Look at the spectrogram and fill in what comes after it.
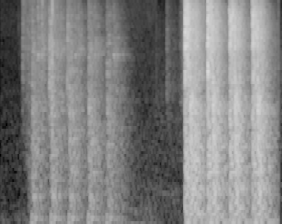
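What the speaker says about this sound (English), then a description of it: "And then there were the loud knocks at the door." Loud knocks at a door in a short film: a run of about four heavy raps, a short pause, then a second, louder burst of rapid pounding.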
